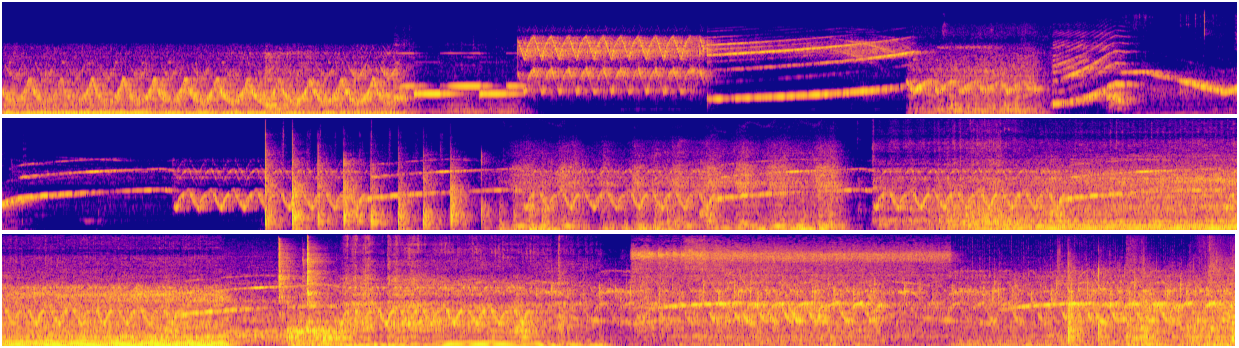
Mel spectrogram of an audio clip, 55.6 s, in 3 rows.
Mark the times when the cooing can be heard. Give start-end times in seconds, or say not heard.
not heard.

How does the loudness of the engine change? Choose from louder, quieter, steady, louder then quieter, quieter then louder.
louder then quieter.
